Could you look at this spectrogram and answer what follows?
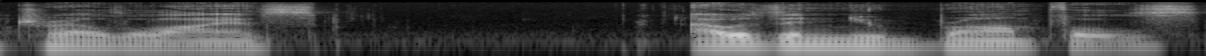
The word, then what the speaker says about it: New Braunfels: I know people that live in New Braunfels and for whatever reason put an S in the middle and pronounce it New Braunfels, and it is like nails on a chalkboard with somebody tapping a pen while waiting on you. It's the worst sound, and I'm always giving people a hard time when they live in town when they pronounce it like that.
